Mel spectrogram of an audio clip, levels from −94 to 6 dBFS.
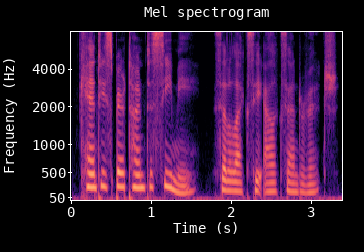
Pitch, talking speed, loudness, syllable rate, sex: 185 Hz, 175 wpm, -21 LUFS, 5.5 syllables/s, female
